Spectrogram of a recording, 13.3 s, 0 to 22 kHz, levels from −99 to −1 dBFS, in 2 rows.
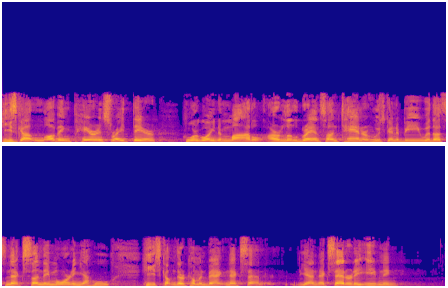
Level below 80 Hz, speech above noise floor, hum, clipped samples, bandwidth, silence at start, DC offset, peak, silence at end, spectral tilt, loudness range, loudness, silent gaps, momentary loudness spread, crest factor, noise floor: -64 dBFS; 36 dB; none; under 0.1%; 8 kHz; 0 s; under 0.1%; -8 dBFS; 0.7 s; -3 dB/octave; 2 LU; -25 LUFS; none; 9 LU; 18 dB; -61 dBFS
